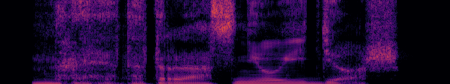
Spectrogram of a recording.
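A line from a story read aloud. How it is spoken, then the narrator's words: Angry shout. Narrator (Russian): злобно крикнула она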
